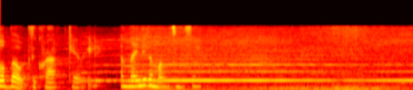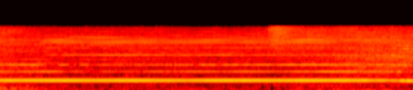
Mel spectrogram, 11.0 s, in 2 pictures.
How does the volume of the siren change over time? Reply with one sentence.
The volume of the siren stays about the same.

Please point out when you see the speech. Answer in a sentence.
The speech can be heard from 0.0 to 2.7 s.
